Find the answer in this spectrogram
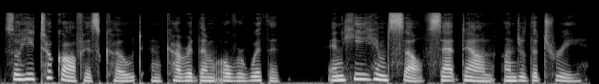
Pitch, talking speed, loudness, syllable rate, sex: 180 Hz, 200 wpm, -17 LUFS, 4.7 syllables/s, female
